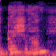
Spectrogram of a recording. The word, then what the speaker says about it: Bajram: Le terme Bajram est issu du mot turc Bayram et se prononce en français comme lui.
